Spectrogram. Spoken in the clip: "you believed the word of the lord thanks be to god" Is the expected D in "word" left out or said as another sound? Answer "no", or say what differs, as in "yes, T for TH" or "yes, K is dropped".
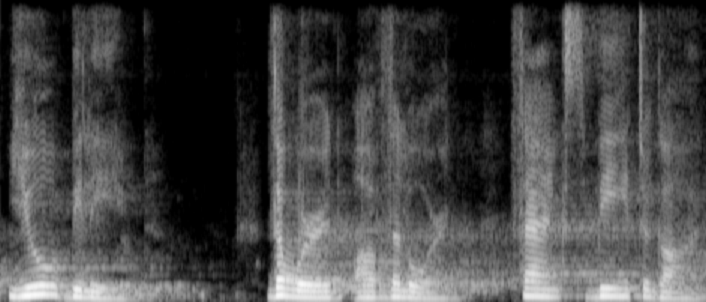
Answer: no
